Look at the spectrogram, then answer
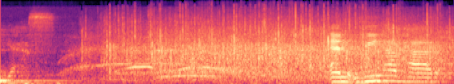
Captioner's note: audience applauding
